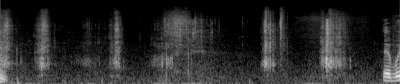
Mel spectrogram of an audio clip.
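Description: Potting grit being tipped into the bottom of a cut-down milk carton: a few short crunching clicks and a brief hiss of pouring grit, after a cough at the start.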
